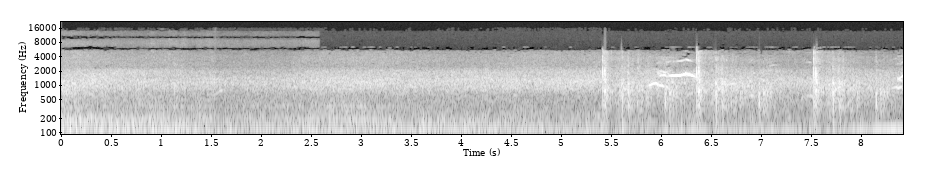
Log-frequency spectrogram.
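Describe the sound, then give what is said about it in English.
A few sharp gunshot pops from video of a shooting by a student, spaced irregularly near the end over a constant noisy background hum. “We have some of the videos of the shooting here.”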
